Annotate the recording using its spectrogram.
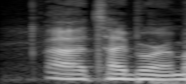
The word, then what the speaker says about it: Tybura: How do you say that guy's last name? – Tybura, Marcin Tybura.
